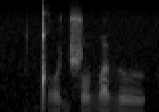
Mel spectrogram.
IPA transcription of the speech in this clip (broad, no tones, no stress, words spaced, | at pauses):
ɡ͡ǃɔd͡ʒuðˤəðʊ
